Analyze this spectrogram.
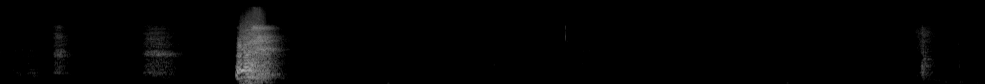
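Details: A few soft breathy intakes build to one loud, sharp sneeze, followed by quiet sniffs and small breaths; a single sneeze.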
